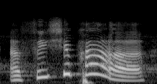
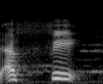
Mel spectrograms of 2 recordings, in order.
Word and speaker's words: Afehyia: Remember, we don't slang. Don't say Afehyia. That's Afehyia. It's Afehyia. Afehyia.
